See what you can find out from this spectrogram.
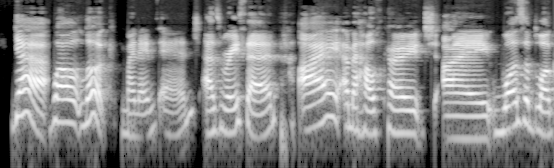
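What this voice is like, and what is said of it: Australian accent. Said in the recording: “someone with an Australian accent ... I feel like we sound like bogans. I feel like our accents aren't as defined and we don't pronounce our words properly”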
